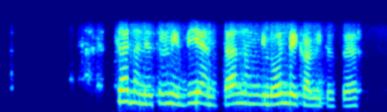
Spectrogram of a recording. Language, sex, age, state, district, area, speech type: Kannada, female, 18-30, Karnataka, Chikkaballapur, rural, conversation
